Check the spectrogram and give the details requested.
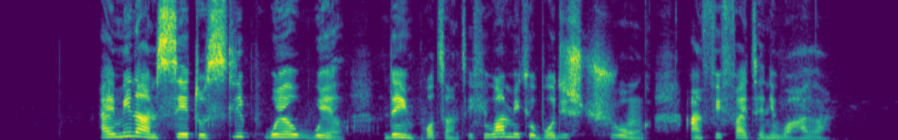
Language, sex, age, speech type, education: Nigerian Pidgin, female, 15-29, spontaneous, tertiary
